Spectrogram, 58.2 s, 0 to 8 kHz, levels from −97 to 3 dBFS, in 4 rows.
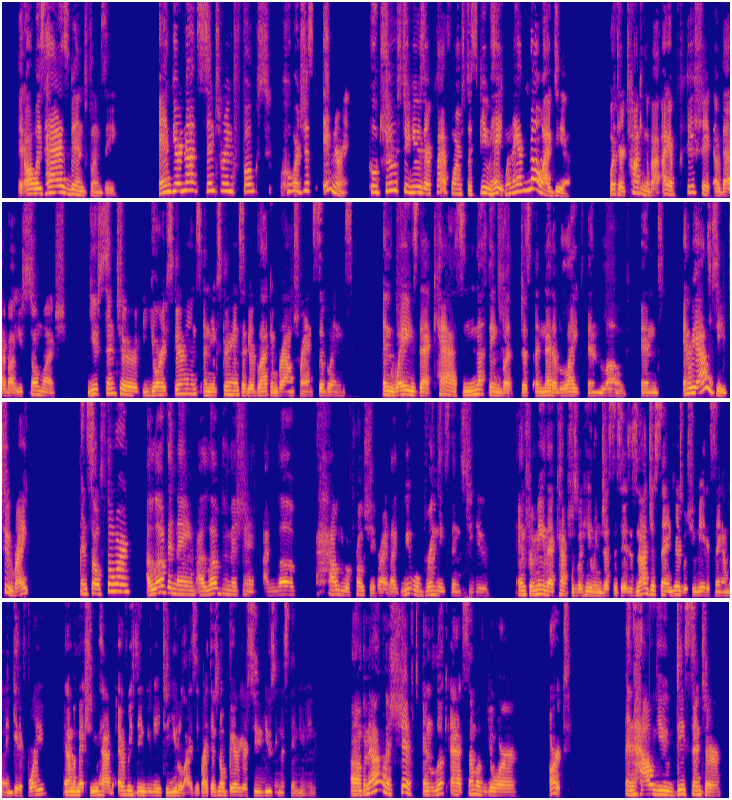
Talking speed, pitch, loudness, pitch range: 170 wpm, 160 Hz, -20 LUFS, 145-210 Hz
